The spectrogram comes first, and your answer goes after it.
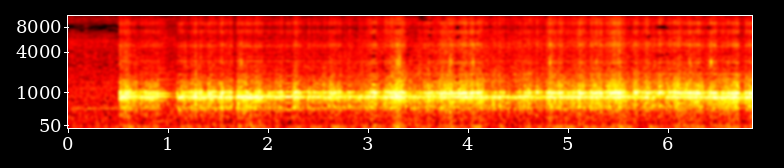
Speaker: The tonal quality of the recording suggested popping noises. That's characteristic of them discharges as we hear it.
